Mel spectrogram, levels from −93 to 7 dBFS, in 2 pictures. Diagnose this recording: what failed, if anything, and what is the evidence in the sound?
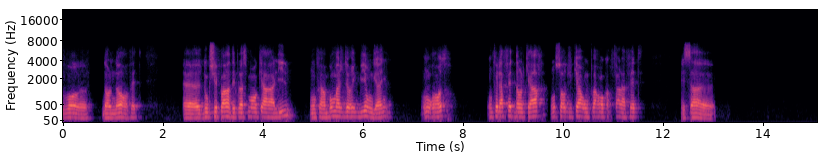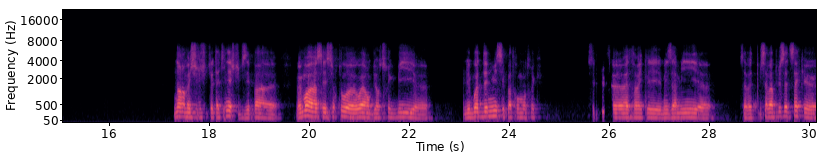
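The codec stage failed. This is the AMR wideband (HD Voice) codec at work, heavily damaged for the whole clip. The speech sounds rough and raspy throughout. Nothing is present above 7.5 kHz. That fits the wideband coder's ceiling. The grain points to the lowest rate, about 6.6 kbit/s. At that rate the pulse-driven vocal tract model has too few bits for the excitation. Voiced sounds come out rough and coarse.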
